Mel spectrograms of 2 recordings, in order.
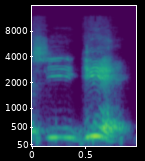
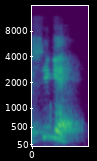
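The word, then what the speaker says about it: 시계: যেমন আমি আপনাদেরকে একটা শব্দ দেখাই, কোরিয়াটা এটার এর সাথে এই যে এটাকে নিয়ম অনুযায়ী উচ্চারণ করতে গেলে উচ্চারণ হবে সি গিয়ে, সি গিয়ে। কিন্তু কোরিয়ানটা এটাকে উচ্চারণ করে শিগে, শিগে, শিগে।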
